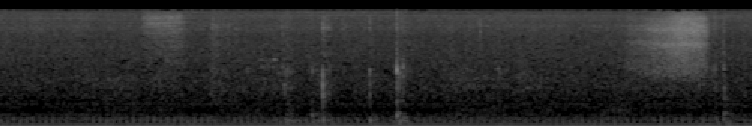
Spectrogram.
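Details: Scottish Fold cat named Tommy purring indoors while demanding his cuddles; a steady low rumbling purr with a fine pulsing texture runs throughout, broken by a few soft rustling and stroking sounds.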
